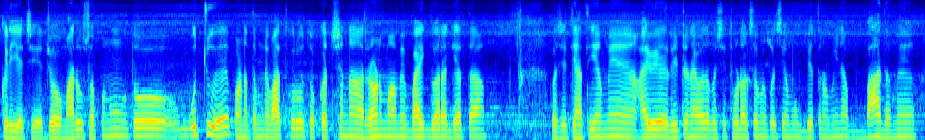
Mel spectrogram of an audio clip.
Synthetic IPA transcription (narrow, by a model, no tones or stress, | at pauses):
kɾiet͡ʃʰied͡ʒomaɾũsəpnũt̪out͡ʃũɦepəɳt̪əmneʋat̪kəɾũt̪okət͡ʃʰnaɾəɳmãəmebaik̚d̪ʋaɾaɡjat̪a | pət͡ʃʰit̪jãt̪ʰiəmeajʋeɾiʈənajʋaɦət̪apət͡ʃʰit̪ʰoɽaksəməjpət͡ʃʰiəmuk̚ʰbet̪ɾəɳməɦinabad̪əme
